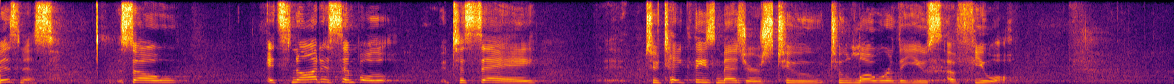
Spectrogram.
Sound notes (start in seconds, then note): none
